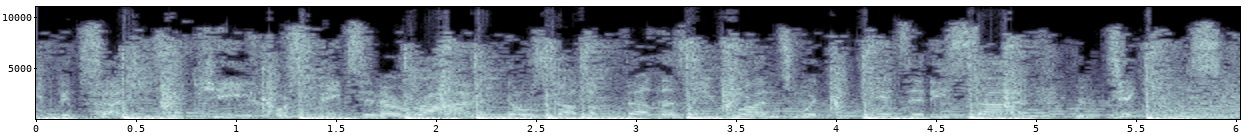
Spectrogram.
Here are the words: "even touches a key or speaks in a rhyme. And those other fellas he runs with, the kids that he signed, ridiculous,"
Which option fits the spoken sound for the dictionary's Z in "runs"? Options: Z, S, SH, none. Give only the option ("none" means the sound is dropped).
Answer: Z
